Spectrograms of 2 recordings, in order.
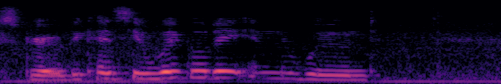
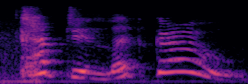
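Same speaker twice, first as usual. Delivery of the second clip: high, drawn-out protest; slow, high-pitched plea; pained cry; 7 semitones higher, 3 dB louder than usual. A narrator's reading. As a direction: cry out as if writhing in a grip. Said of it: "he cried, writhing".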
